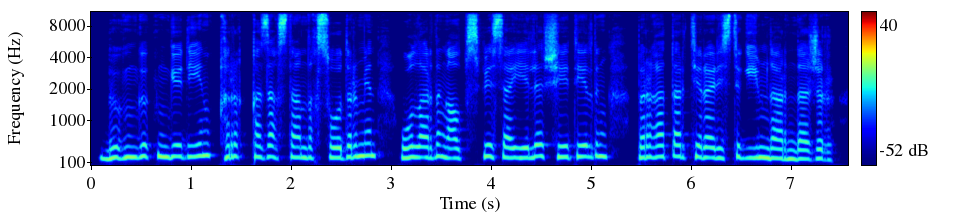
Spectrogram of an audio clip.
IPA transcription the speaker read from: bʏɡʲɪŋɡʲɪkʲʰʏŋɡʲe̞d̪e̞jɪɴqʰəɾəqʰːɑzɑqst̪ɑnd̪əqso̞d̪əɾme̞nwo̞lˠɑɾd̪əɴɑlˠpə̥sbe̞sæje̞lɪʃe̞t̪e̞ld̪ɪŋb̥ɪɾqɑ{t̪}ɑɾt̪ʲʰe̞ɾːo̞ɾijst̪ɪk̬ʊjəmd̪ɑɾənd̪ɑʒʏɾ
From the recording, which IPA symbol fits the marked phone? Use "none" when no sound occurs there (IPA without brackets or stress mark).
t̪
